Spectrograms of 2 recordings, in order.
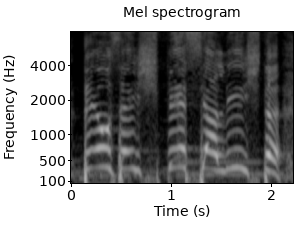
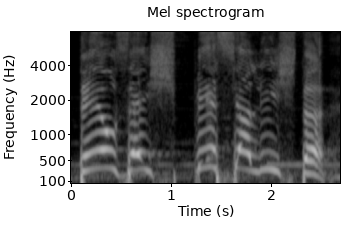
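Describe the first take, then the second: Both takes have the same delivery.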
